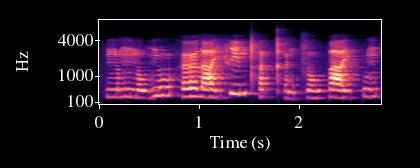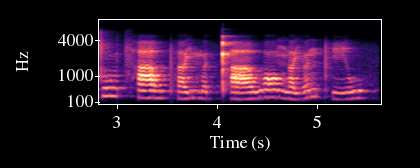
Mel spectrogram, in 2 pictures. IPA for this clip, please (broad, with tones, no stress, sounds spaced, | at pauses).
n̪ ʊ˨˧ ŋ n̪ o˨˩ w n̪ uː˥ h œː˨˧ l aː˨ j f iː˥ m t̪ʰ ɐ˨˥ k̚ t̪ʰ ɵ˨˩ n t͡s o˨˧ w p aː˧ j kʷ ɐ˥ ŋ t̪ uː˥ t͡sʰ aː˧ w pʰ ɐ˨˥ j m ɵ˨ t̚ pʰ aː˨˧ w ɔː˥ ŋ ɐ˨ j ɵ˥ n pʰ iː˨˥ w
